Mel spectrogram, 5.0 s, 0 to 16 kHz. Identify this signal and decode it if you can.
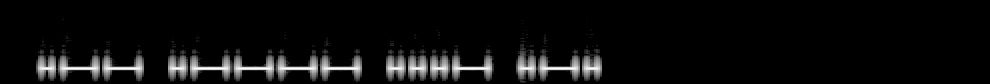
Morse code, heard as a keyed tone, about 21 wpm, 700 Hz. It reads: W1VR
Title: USA Call Signs - 4 Characters - Repeated 2x - 22wpm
